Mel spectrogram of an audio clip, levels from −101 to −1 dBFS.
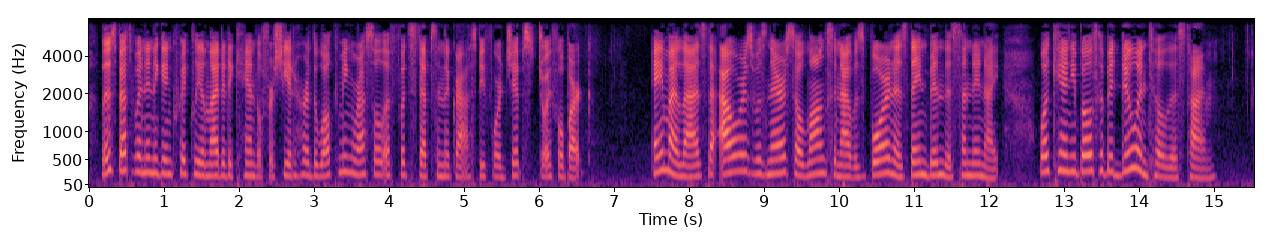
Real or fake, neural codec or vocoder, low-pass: real; none; 7.2 kHz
